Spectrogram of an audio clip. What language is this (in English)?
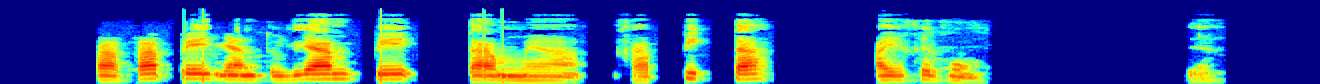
Yauyos Quechua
